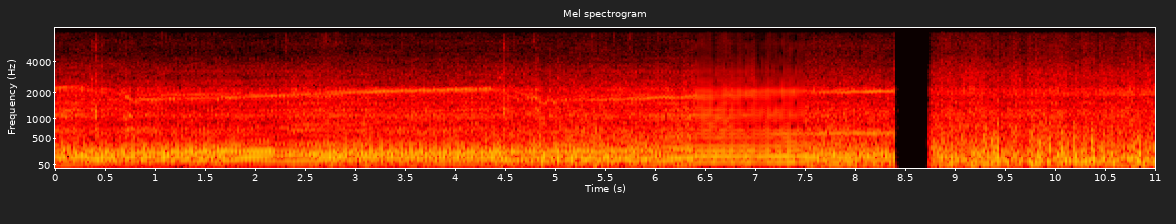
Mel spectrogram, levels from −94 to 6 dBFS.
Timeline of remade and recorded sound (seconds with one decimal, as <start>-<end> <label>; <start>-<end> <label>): 0.0-6.4 recorded; 6.4-7.5 remade; 7.5-11.0 recorded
